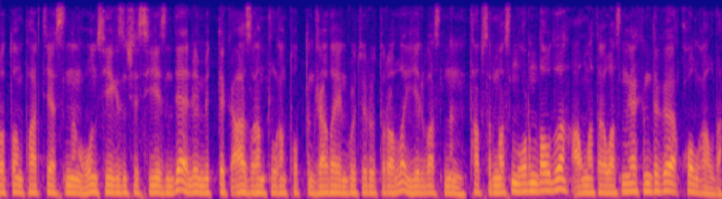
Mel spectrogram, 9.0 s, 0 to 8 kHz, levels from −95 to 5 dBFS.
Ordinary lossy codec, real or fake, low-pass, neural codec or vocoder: Opus, 24 kbps; real; 7.2 kHz; none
